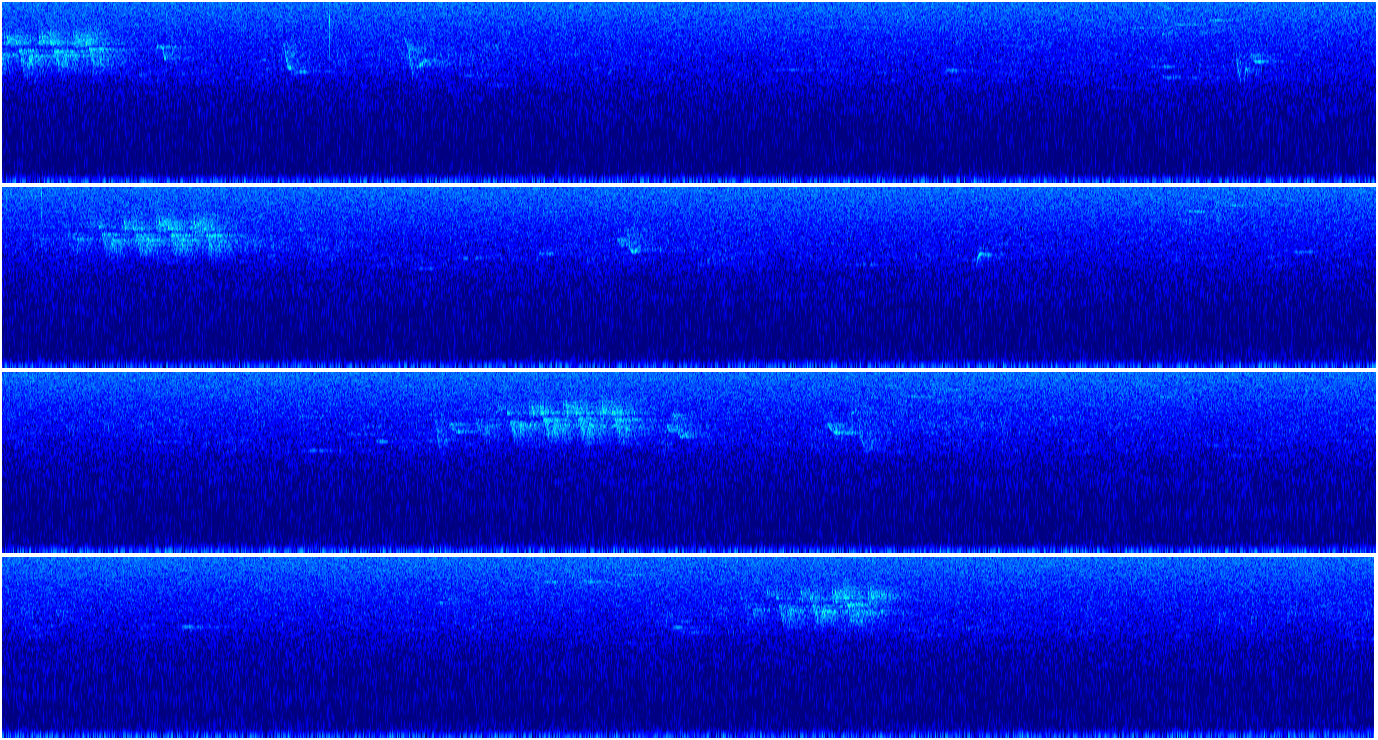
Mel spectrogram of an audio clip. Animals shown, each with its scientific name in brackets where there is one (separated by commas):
Wood Thrush (Hylocichla mustelina), Ovenbird (Seiurus aurocapilla), Golden-crowned Kinglet (Regulus satrapa), Blue-headed Vireo (Vireo solitarius)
